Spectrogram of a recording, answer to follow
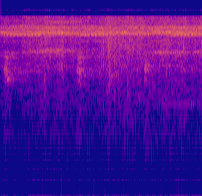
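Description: Tropical forest ambience: a steady, high-pitched insect drone with a few faint short chirps.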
